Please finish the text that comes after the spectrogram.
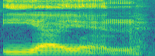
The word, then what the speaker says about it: Khusein: I believe that's how it's pronounced. It's Khusein. Hussein Askabov.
